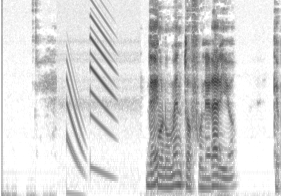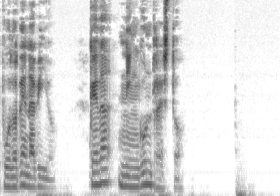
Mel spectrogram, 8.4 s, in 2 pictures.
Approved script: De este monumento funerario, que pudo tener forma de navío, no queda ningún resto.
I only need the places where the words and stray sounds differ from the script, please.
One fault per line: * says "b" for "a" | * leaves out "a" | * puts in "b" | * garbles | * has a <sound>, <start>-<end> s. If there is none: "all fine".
* has a chirp, 1.0-1.8 s
* leaves out "este"
* leaves out "tener forma"
* leaves out "no"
